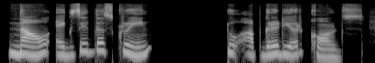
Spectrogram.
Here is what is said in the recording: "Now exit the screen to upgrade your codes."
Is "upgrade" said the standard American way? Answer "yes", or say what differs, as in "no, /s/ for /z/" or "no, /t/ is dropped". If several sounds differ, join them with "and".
yes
